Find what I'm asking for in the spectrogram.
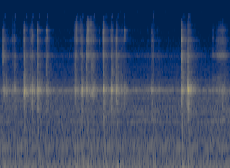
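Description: Fingers typing HTML code on a computer keyboard, quiet irregular clusters of soft key clicks over a steady low hum, fairly close.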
